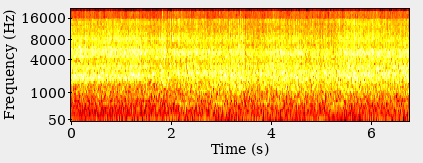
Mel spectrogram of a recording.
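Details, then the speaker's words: 1996 Chevy Astro van V6 after replacing a leaking spider injector that caused misfire and rich running, idling into closed loop: steady, smooth idle with no stumble or misfire; no more skipping or bucking. "I think she turned out pretty mint. No more skipping and bucking and carrying on."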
